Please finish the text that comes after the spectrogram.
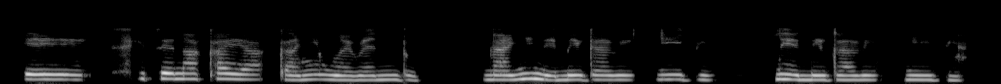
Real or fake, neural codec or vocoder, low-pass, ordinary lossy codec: fake; autoencoder, 48 kHz, 32 numbers a frame, DAC-VAE, trained on Japanese speech; 5.4 kHz; none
